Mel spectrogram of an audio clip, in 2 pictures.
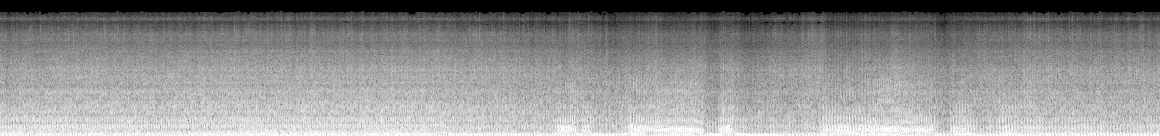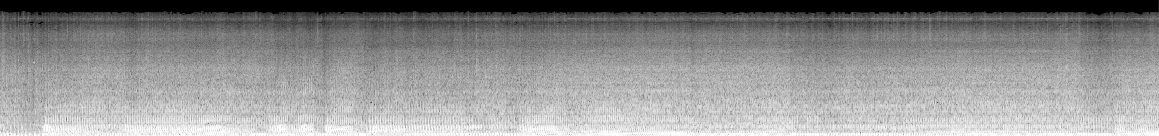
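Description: Off-road vehicle engine running hard across sand, its revs rising and falling repeatedly.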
